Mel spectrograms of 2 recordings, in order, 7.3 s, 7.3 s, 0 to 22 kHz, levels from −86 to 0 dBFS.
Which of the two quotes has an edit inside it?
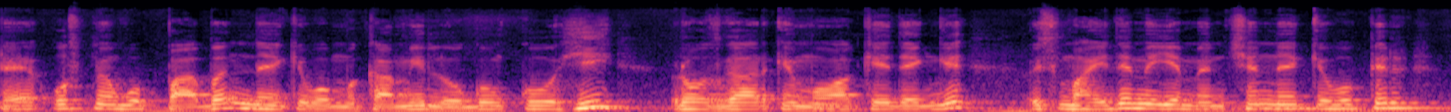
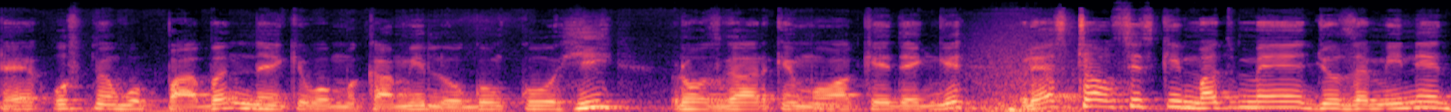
second; 1 cut; at 5.0 s

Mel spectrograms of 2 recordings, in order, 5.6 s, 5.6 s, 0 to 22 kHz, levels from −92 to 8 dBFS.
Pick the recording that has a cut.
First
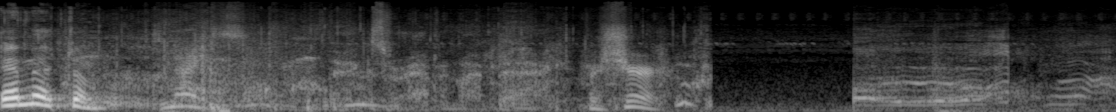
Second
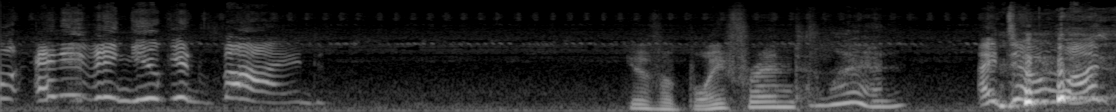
first; 1 cut; at 4.3 s

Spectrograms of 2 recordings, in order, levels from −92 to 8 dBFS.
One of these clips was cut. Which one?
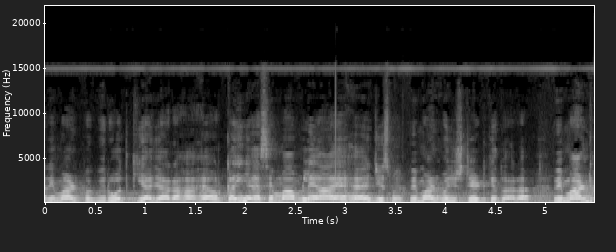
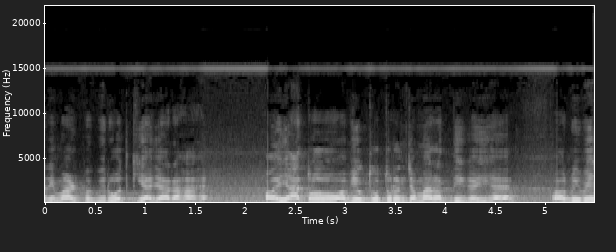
second; 1 cut; at 1.5 s

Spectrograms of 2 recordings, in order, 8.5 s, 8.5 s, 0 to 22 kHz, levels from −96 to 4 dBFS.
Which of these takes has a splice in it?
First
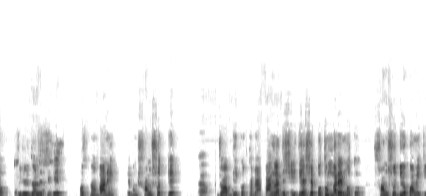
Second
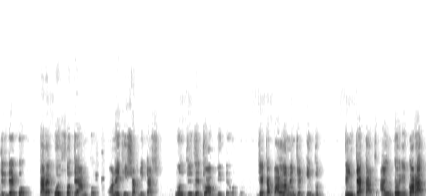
first; 1 cut; at 5.1 s

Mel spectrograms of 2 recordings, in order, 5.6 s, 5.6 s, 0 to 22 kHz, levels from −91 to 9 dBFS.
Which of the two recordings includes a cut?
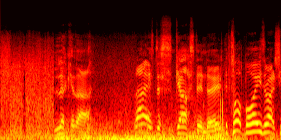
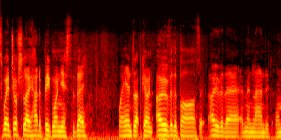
first; 2 cuts; at 1.0 s, 4.5 s

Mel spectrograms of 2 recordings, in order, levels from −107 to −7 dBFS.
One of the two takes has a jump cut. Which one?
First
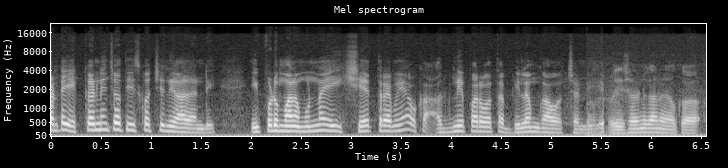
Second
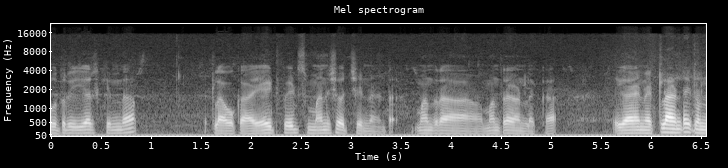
first; 1 cut; at 5.5 s

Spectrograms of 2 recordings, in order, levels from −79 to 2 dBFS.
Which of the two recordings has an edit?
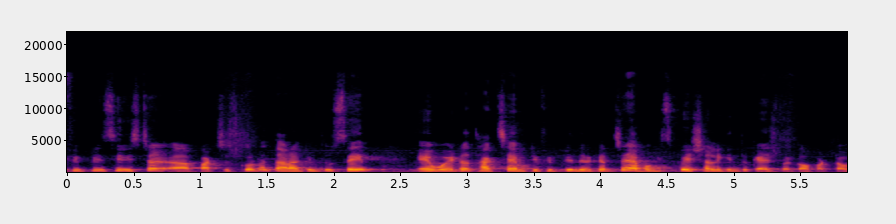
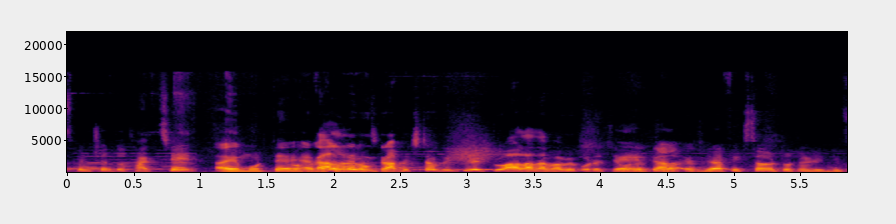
second; 1 cut; at 1.0 s

